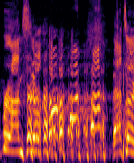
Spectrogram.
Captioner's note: laughs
